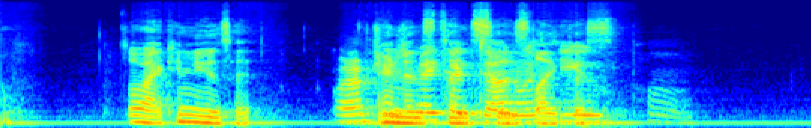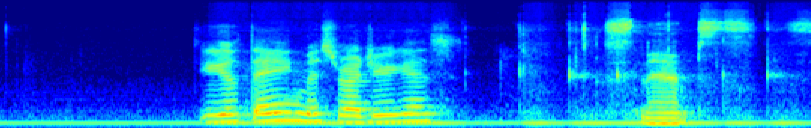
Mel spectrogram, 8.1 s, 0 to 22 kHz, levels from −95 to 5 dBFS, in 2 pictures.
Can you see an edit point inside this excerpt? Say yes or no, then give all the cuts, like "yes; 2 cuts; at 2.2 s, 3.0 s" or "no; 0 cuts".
no; 0 cuts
